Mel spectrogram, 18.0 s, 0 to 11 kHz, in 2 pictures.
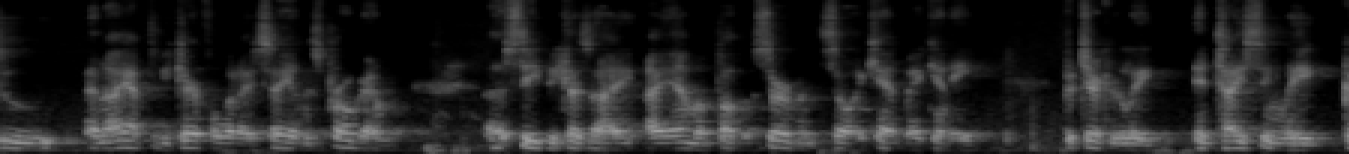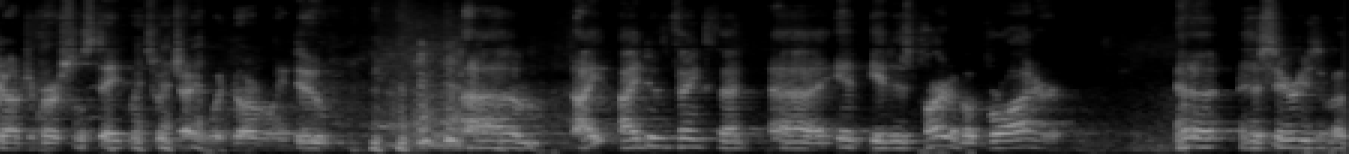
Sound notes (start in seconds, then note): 11.3 chuckling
